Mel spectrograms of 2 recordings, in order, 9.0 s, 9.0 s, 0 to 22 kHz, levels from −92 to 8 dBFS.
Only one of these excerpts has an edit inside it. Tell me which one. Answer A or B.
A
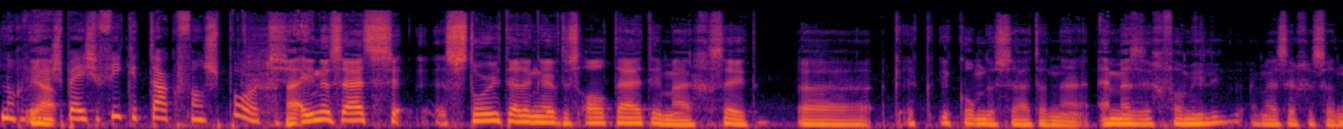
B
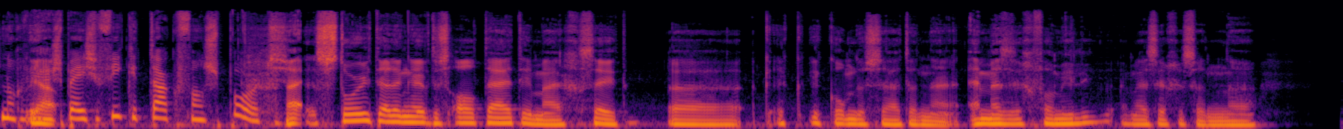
B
